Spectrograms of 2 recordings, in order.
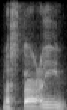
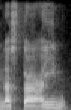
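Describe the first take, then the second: The two takes are said the same way.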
